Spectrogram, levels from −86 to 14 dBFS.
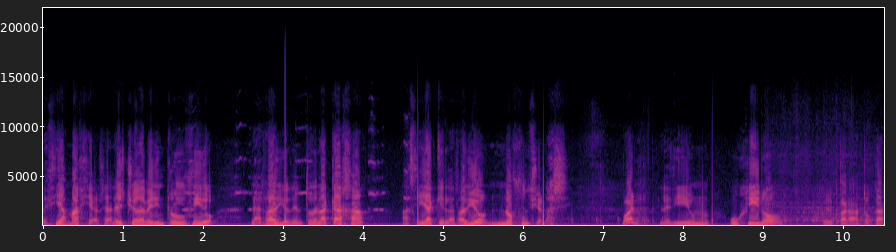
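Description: Loud pops at 3.03–3.05 s, 4.69–4.77 s (a double), 6.25–6.28 s and 8.24–8.39 s (another double, a bit softer). Each one sits far above the sound, which carries on underneath. It's likely a voltage spike from a switch, plug or static.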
